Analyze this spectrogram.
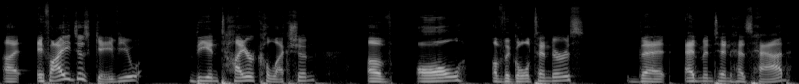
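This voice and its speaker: Bright-voiced man in playful podcast banter. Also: a little high, unhurried, dry recording. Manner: playful, rebutting with mock-dramatic storytelling. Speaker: podcast co-host. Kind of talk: casual sports podcast chat.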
